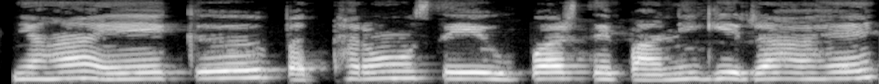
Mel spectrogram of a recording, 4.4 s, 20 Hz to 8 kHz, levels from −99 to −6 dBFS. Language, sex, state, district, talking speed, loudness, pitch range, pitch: Hindi, female, Chhattisgarh, Sarguja, 150 wpm, -17 LUFS, 215-235 Hz, 225 Hz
